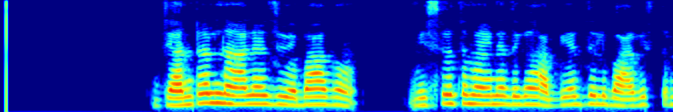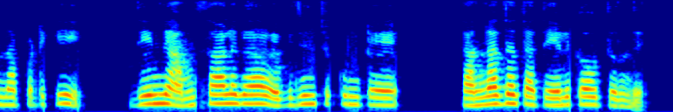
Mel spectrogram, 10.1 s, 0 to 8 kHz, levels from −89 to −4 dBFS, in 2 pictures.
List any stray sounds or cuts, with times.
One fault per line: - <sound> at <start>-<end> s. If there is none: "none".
none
